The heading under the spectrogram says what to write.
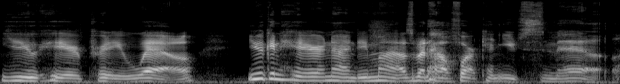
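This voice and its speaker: A gruff, put-on character voice of middle pitch at a fairly slow pace. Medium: read story. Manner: gruff, boastful.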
